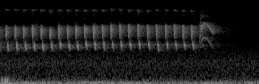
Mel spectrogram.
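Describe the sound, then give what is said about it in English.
A nightingale sings a rapid, evenly pulsed run of bright repeated notes, ending in a quick swooping flourish, clear over a low hum of city traffic, at night near oak trees in the Tiergarten in Berlin, about 50 meters from the presidential palace. “This is one of the favorite places that nightingales stay for the 6 weeks or so that they're here.”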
